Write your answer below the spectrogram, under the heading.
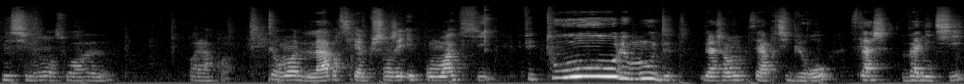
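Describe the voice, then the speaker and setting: A woman at a medium pitch with ordinary pitch variation and big swings in loudness, amid noticeable background noise and audible room echo. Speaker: lifestyle vlogger. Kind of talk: casual vlog talk to camera. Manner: fast; hesitant fillers.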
